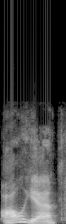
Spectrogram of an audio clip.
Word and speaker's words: Alia: So I just shortened my name to Alia. Although even back in my native country, people could call me Alia. We have like a little soft L sounds, and we can soften any other consonant.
